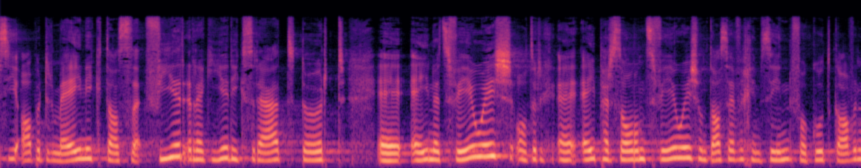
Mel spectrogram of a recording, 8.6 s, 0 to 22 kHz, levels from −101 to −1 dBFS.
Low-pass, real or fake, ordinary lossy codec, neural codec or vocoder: 14.4 kHz; real; none; none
